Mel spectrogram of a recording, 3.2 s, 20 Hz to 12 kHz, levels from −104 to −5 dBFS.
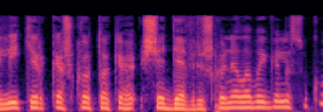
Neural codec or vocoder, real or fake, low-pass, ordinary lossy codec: none; real; 7.2 kHz; MP3, 48 kbps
